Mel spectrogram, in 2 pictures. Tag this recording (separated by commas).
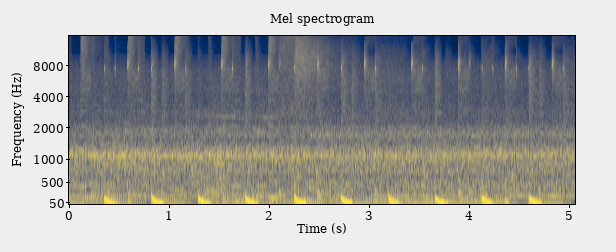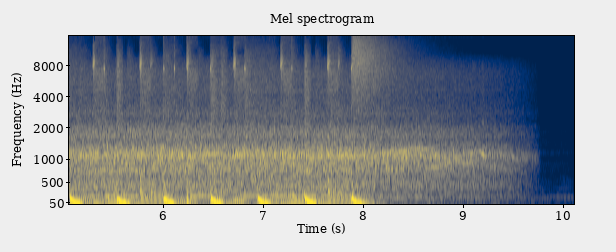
Rowboat, Music, Vehicle, Boat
